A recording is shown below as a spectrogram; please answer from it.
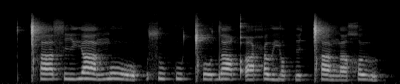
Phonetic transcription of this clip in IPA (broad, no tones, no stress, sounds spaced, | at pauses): ǀʰ a s i j a ŋ o | s u k u ǀʰ o d a qʼ ɛ ħ ɯ j ʌ k e ǀʰ a ŋ a χ ɯ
